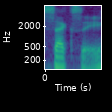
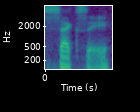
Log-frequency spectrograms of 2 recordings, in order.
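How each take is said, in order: First: The acronym is pronounced like the word 'sexy'. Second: The same.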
